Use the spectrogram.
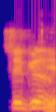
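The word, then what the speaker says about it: Şengün: Sengun.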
